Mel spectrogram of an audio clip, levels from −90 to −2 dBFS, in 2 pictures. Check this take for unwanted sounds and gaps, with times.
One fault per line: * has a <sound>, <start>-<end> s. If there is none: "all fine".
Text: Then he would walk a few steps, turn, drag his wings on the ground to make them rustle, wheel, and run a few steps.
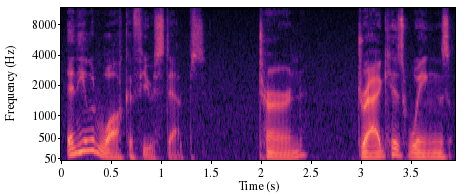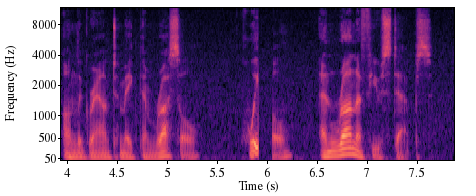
* has a dropout, 5.9-6.1 s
